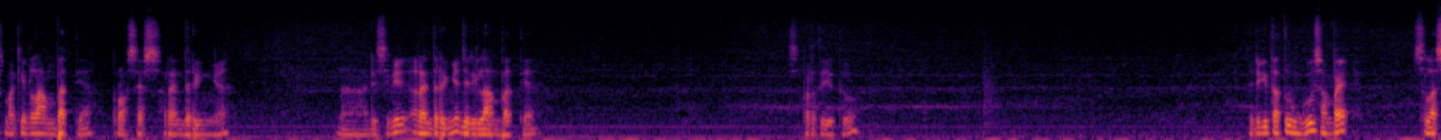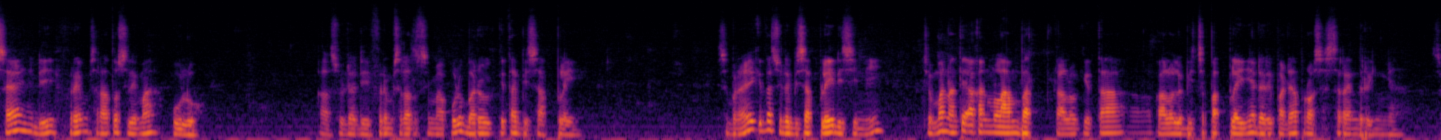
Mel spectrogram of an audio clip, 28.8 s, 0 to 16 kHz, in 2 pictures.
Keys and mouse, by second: 1.9 click, 8.2 click.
